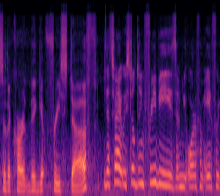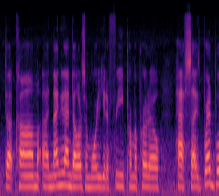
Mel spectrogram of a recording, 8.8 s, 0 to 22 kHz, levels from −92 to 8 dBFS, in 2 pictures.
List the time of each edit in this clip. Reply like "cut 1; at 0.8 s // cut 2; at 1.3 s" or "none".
none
